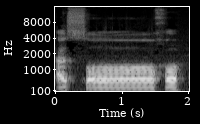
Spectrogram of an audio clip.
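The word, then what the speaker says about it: الصاخة: Maka tadi ketika kita baca as-sokhoh, ho-nya nggak bertasydid jadinya. Maka harus dinaikin, dinaberkan istilahnya. As-sokhoh.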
